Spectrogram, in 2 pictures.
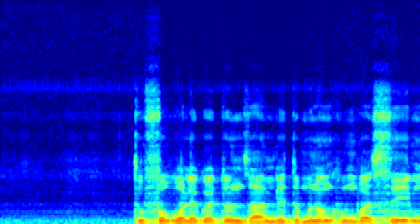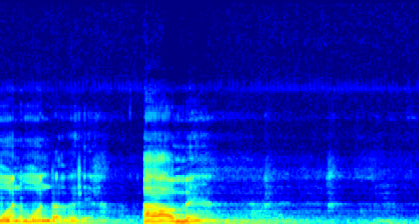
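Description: A man speaks loudly through a loudspeaker, with echo.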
